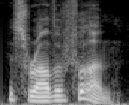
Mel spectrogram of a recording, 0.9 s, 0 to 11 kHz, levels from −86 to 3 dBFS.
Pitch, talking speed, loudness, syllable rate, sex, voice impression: 140 Hz, 210 wpm, -14 LUFS, 5.3 syllables/s, male, masculine, middle-aged, thick, tensed, powerful, bright, slightly hard, halting, mature, friendly, slightly reassuring, wild, lively, slightly kind, intense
